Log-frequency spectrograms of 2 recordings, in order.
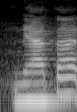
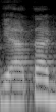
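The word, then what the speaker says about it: ज्ञाता: so many triputis like Jnata, Jnana, Jne. I am saying Jnata, it can be called Gyata, Gyan, Ge. In North India, that is the more prevalent pronunciation. South India, it is Jnata, Jnana, Jne.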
